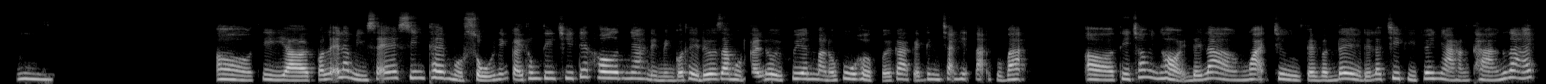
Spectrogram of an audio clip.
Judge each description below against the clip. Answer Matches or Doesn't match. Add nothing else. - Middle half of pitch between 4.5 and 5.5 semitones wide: Matches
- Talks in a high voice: Matches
